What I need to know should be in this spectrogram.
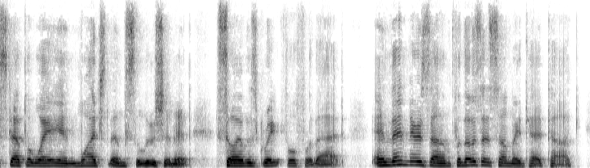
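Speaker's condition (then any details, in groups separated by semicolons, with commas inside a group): Cerebral palsy; could not talk until age 12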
